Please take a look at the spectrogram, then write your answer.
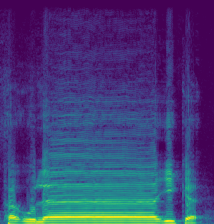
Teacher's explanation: فَأُولَئِكَ، بڑی مد ہے متصل، مد متصل چار الف کے برابر کھینچ کر پڑھیں گے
